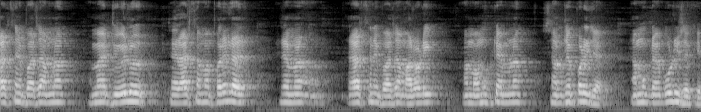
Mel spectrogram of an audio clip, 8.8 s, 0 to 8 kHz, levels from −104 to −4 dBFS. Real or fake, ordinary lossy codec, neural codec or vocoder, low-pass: real; none; none; none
